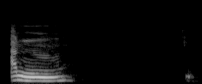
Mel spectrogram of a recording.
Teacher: namanya nun sukun bukankah dia berada di ujung lidah? Ujung lidah an.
